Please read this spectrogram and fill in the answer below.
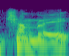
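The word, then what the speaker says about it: Cholmondeley: Being an American, he had no reason to know that the name Chumbllay is in no way pronounced the way it is spelled.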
